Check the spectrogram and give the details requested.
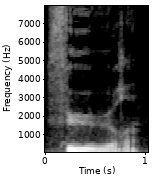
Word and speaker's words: furent: Keep in mind that ENT, you know, the ending for the plural form is never pronounced, so furent.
